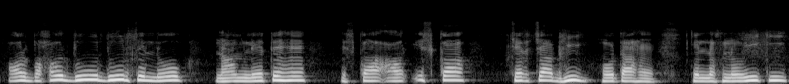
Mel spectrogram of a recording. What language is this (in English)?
Urdu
